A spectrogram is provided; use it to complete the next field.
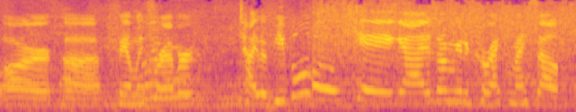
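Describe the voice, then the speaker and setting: Amid audible room echo and noticeable background noise, a woman talks. Her pace is moderate and her pitch variation ordinary. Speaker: travel vlogger. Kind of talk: travel vlog. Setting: outdoors at theme park.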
